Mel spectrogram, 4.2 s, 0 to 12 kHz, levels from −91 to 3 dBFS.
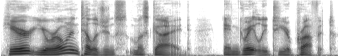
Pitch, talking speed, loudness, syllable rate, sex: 110 Hz, 140 wpm, -18 LUFS, 5.2 syllables/s, male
